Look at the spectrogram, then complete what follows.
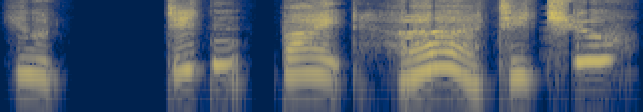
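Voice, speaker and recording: A woman voicing a prim, polite young princess in a storybook reading, earnest and proper, raising her voice high. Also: very animated, takes it slowly, no room sound, full character voice. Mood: scolding.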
